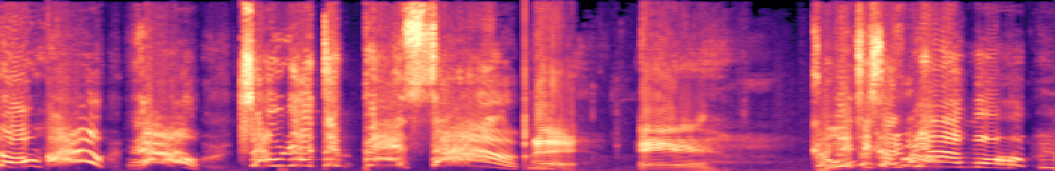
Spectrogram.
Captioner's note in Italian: esitante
